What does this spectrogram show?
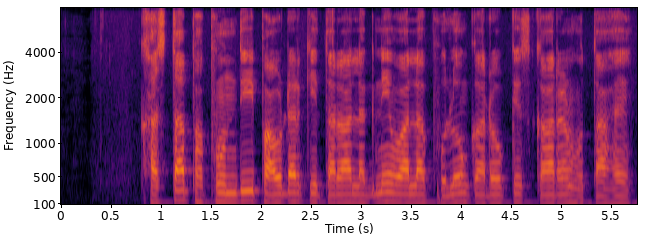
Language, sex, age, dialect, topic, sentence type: Hindi, male, 18-24, Garhwali, agriculture, statement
